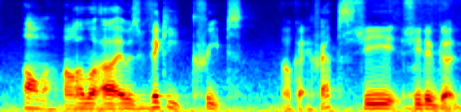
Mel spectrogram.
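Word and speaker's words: Krieps: It was Vicky Creeps. Okay, Creps? she did good. Creeps? Is that how you pronounce that? I think it's Krebs. Creps.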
